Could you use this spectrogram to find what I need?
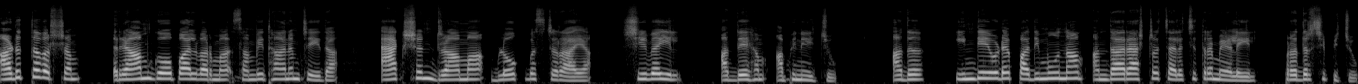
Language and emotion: Malayalam, neutral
